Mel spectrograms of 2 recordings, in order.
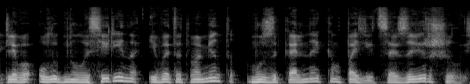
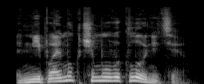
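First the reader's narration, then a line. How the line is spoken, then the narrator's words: Snort. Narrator (Russian): хмыкнул я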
